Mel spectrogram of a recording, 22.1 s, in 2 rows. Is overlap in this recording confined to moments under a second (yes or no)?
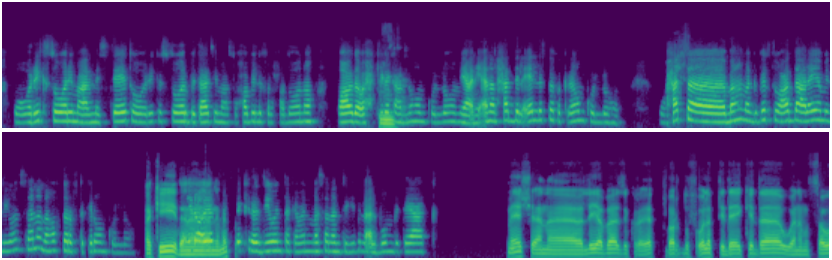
yes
